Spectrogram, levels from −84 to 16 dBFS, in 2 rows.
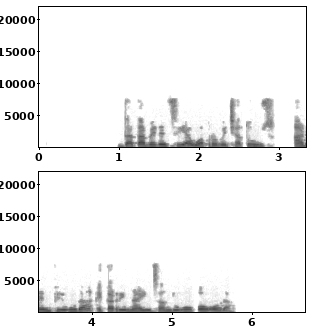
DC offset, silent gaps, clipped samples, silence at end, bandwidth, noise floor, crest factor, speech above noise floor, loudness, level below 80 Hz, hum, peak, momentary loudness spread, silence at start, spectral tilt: under 0.1%; 2.96-3.19 s; under 0.1%; 0.9 s; 8 kHz; under -90 dBFS; 16 dB; over 69 dB; -22 LUFS; -76 dBFS; none; -6 dBFS; 6 LU; 1 s; -4 dB/octave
